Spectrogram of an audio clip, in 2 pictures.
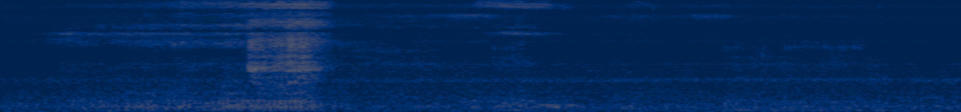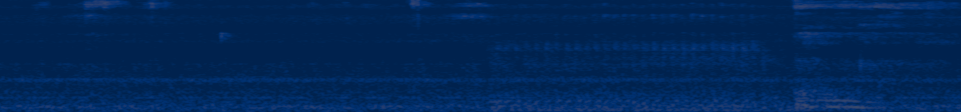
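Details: Low, rough snoring from a sleeping bulldog lying belly-up on a Sunday: a continuous grainy drone with a louder snort-like breath near the start and another near the end.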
